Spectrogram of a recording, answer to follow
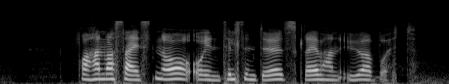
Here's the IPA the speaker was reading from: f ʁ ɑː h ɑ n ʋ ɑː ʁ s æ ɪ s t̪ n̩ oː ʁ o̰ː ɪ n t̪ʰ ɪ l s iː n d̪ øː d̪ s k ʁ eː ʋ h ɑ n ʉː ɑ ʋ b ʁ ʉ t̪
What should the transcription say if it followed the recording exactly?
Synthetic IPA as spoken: f ʁ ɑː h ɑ n ʋ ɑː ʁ s æ ɪ s t̪ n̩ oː ʁ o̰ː ɪ n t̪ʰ ɪ l s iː n d̪ øː d̪ s k ʁ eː ʋ h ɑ n ʉː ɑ ʋ b ʁ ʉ t̪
